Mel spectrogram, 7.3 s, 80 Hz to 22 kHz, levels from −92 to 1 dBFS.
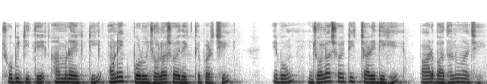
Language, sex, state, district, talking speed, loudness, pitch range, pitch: Bengali, male, West Bengal, Jalpaiguri, 115 wpm, -16 LUFS, 155-175 Hz, 165 Hz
